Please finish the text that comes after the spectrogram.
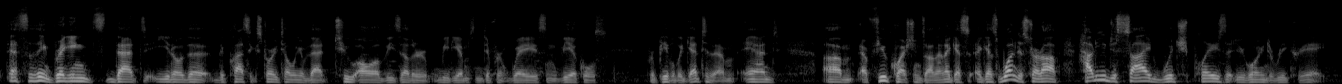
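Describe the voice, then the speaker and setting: Male news interviewer, slightly low voice, casual conversational questioning on a live newsroom broadcast. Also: expressive, fairly quick, a little mellow.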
